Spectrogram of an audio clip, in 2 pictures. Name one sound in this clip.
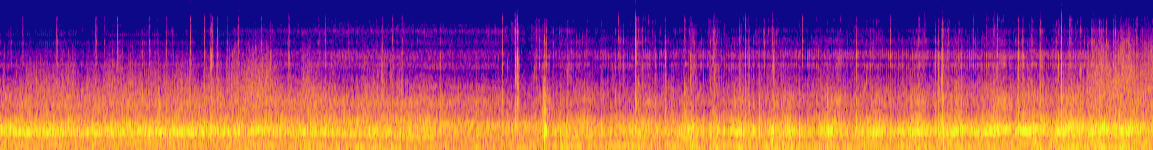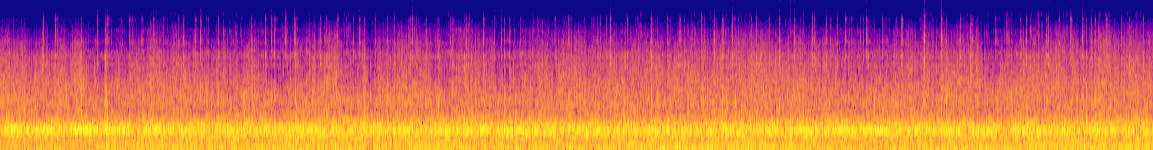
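Road noise rumbles from the tyres on the street.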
